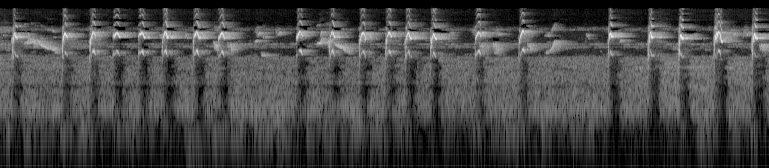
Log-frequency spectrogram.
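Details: Repeated bright, high-pitched chirps from a siri-siri bird, closely spaced and fairly even, roughly two per second, over a constant low hiss.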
